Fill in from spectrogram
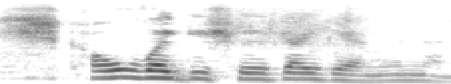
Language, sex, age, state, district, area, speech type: Bodo, female, 60+, Assam, Chirang, rural, spontaneous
